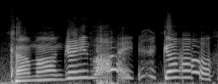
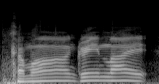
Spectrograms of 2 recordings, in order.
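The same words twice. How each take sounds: First: High excited yell. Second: Said in the usual way. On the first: Real, not acted. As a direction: burst out high at the light. Light turns, yelling.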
